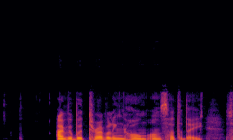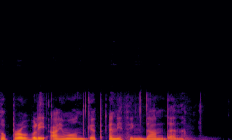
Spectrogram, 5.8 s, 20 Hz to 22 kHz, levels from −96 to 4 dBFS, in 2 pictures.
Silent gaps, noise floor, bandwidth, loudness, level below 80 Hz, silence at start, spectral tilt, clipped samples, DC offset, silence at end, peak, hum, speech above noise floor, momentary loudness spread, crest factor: none; -70 dBFS; 7.8 kHz; -28 LUFS; -68 dBFS; 0.7 s; -7 dB/octave; under 0.1%; under 0.1%; 0.55 s; -2 dBFS; none; 42 dB; 12 LU; 26 dB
